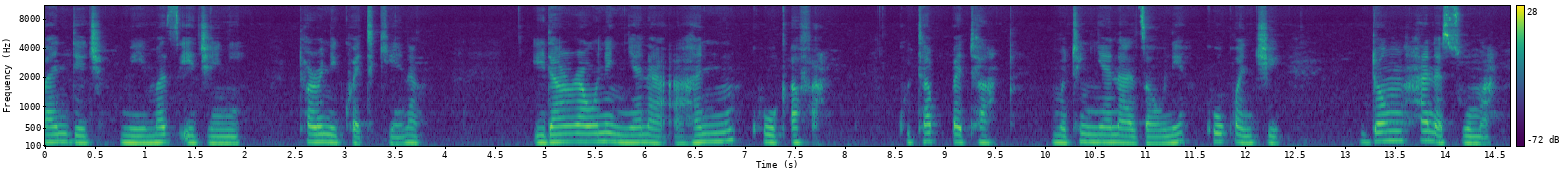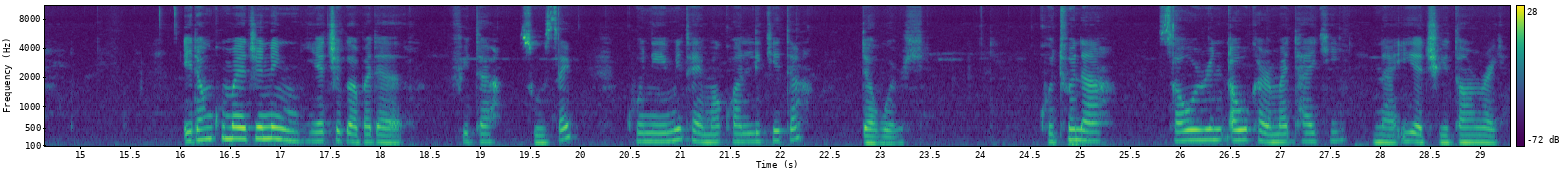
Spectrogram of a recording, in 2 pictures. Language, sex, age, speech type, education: Hausa, female, 15-29, spontaneous, tertiary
